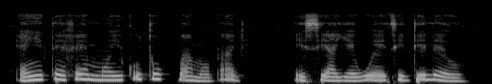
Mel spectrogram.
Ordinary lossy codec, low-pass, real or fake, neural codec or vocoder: none; none; real; none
